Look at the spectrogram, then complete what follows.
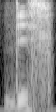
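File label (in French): "dix", French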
